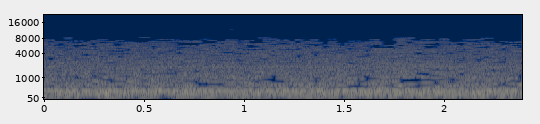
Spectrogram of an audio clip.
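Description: Faint steady electrical hum with a single held tone under a low hiss, with no speech.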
